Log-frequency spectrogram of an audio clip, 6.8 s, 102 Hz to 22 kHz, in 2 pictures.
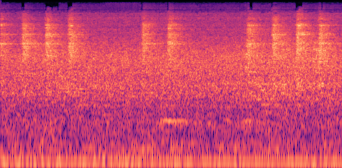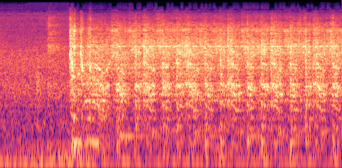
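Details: Ford F-150 300 straight six no-start, cranked by jumping starter solenoid with spark tester: steady cranking never catching, then louder clatter; no spark, failed ignition module missing its heat-sink screw.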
